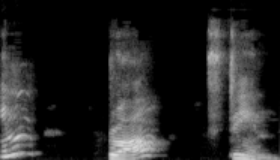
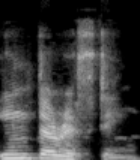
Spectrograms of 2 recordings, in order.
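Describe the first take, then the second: First: The word has three syllables, dropping the 'ter'. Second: The word has four syllables, keeping the 'ter'. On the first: The speaker calls it right. "এটাকে সঠিকভাবে আমরা এভাবে উচ্চারণ করব" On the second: The speaker calls it wrong. "অনেকেই আমরা ভুলে এভাবে প্রোনাউন্স করে ফেলি"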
